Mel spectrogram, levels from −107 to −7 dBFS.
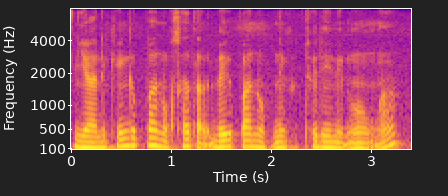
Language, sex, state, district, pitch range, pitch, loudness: Garo, male, Meghalaya, South Garo Hills, 120-145 Hz, 130 Hz, -16 LUFS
